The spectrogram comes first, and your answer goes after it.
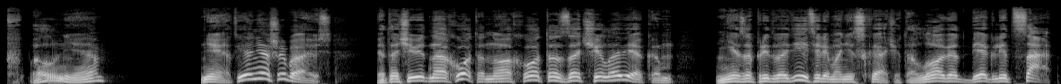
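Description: An excitable, keen-eyed hunter, as a male reader puts him on, speaking urgently and with alarm. His pitch swings a lot from line to line. The voice is recorded dry and close. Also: unhurried, no room sound. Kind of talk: audiobook character reading.

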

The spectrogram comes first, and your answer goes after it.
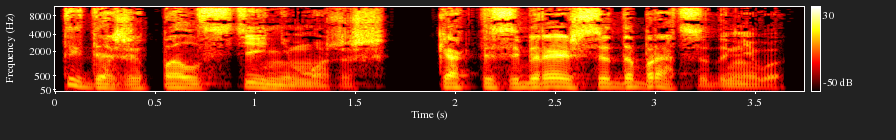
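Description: Weary sorceress, read by a man, curt and blunt, lowish voice. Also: expressive, brisk.

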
